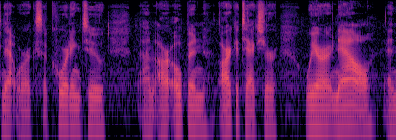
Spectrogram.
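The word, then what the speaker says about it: OPn: for exponential scale but you say it you pronounce it open because it is a programmable open platform that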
